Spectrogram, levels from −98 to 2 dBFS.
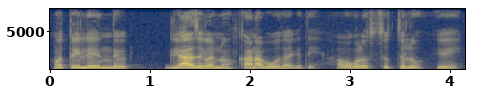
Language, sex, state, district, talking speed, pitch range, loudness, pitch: Kannada, male, Karnataka, Koppal, 130 wpm, 155-170 Hz, -22 LUFS, 165 Hz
